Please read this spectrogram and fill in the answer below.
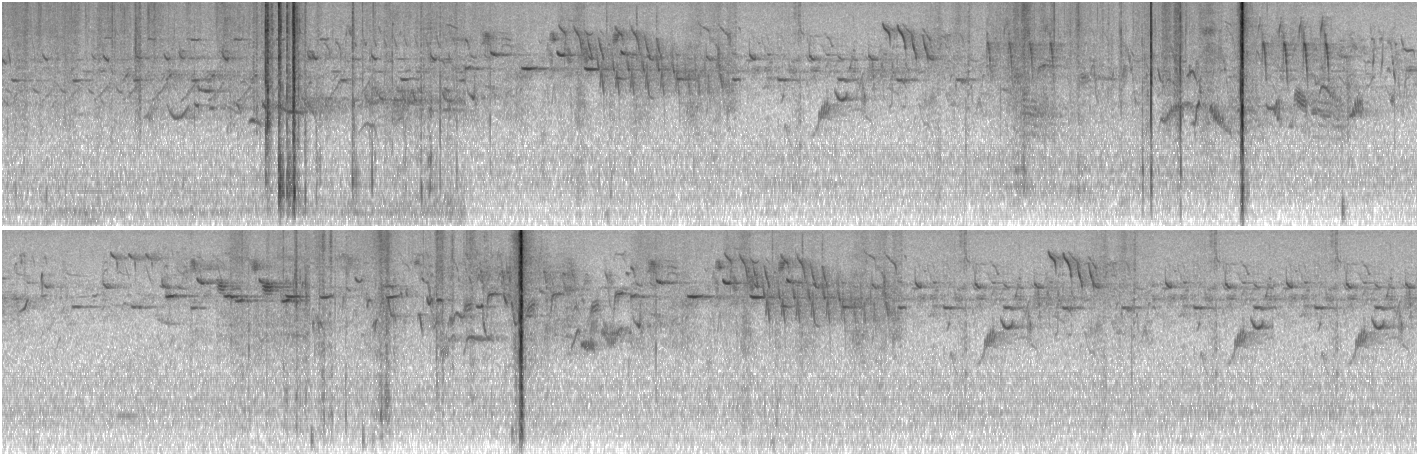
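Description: Birds chirping and trilling in the background. A few sharp plastic clicks from a STIHL forestry harness being handled and adjusted stand out above them: a short cluster about three seconds in, and single louder clicks about twelve and nineteen seconds in.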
